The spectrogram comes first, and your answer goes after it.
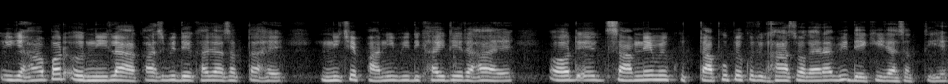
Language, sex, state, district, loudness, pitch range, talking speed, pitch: Hindi, male, Goa, North and South Goa, -18 LUFS, 185-200 Hz, 190 wpm, 190 Hz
